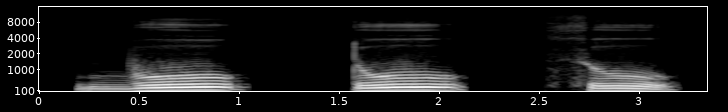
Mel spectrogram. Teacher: उल्टी पेश को होंठों को गोल करके थोड़ा सा खींचकर पढ़ा जाता है, जैसे बू, तू, सू।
